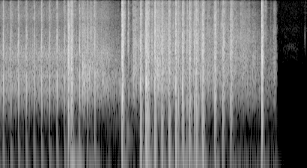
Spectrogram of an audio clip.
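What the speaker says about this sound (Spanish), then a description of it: "Básicamente son disparos de fondo" A background gunfire sound effect played back in editing software: rapid automatic bursts of machine-gun shots, some isolated louder cracks, fairly close and sharp, ending abruptly in silence.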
